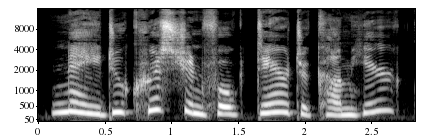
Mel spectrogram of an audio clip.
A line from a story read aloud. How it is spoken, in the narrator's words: cried the second princess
